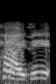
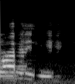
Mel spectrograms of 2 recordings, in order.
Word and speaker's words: Heidi: Jane, are you saying Hardy? Is it not Heidi? No, it's not Heidi, is it, Rebekka? I'm sure it isn't. Hardy. Yeah. But it's spelled Heidi, Hardy, right?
